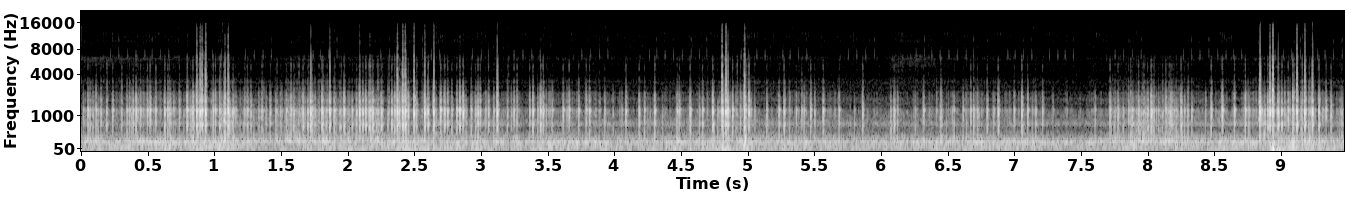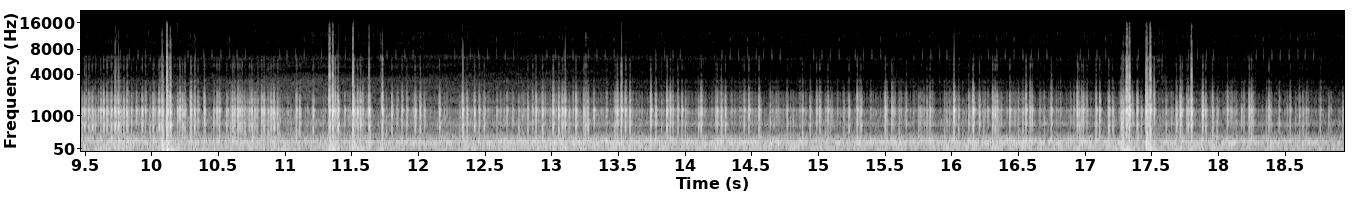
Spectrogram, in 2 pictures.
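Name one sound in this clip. Road bike tyres hum and thump over concrete pavement.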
